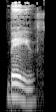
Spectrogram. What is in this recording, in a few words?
"bathe", English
